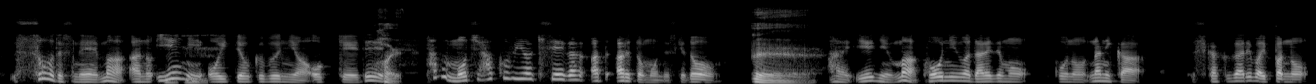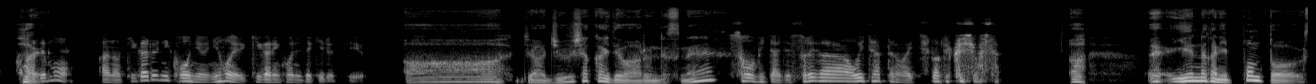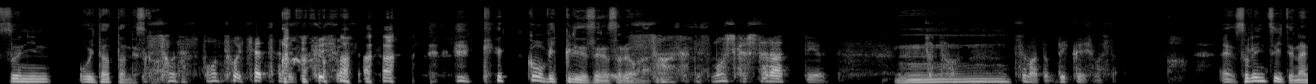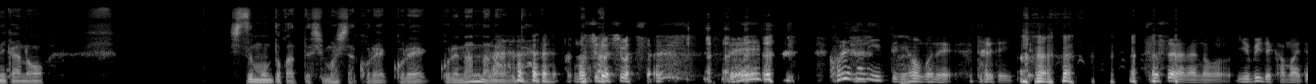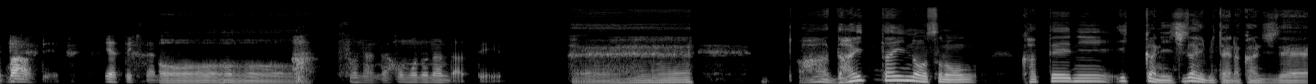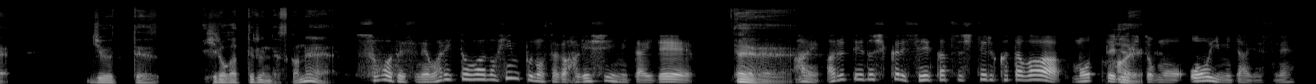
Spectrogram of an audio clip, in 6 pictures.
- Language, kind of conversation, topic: Japanese, podcast, 旅先で出会った人との心温まるエピソードはありますか？
- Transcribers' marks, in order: other noise; laughing while speaking: "ポンと置いてあったんでびっくりしました"; laugh; groan; laugh; laughing while speaking: "もちろんしました"; laugh; other background noise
